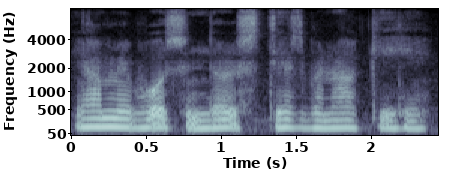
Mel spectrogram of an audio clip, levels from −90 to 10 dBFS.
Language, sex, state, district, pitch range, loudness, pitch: Hindi, male, Arunachal Pradesh, Longding, 130-145 Hz, -18 LUFS, 140 Hz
